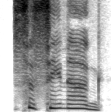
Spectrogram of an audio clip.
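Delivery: high, shaky whisper of amazement; a voice quivering with disbelief; trembling voice. Acted. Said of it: "nanginginig niyang sabi". (nanginginig na boses sa pagkamangha)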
